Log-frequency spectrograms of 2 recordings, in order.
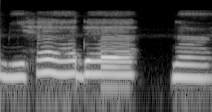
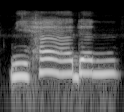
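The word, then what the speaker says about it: مِهَادًا: Alam naj'alil arda mihada. Nah, jadi yang akan salah jika kita membacanya dengan mihadan, tapi mihada.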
